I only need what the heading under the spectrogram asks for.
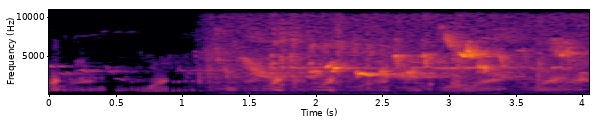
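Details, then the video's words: Wild frogs calling outdoors: a rapid pulsed rattle for the first second, then a dense, steady chorus of overlapping croaks with brief high whistled notes rising above the din. "Toads & Frogs in the wild"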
